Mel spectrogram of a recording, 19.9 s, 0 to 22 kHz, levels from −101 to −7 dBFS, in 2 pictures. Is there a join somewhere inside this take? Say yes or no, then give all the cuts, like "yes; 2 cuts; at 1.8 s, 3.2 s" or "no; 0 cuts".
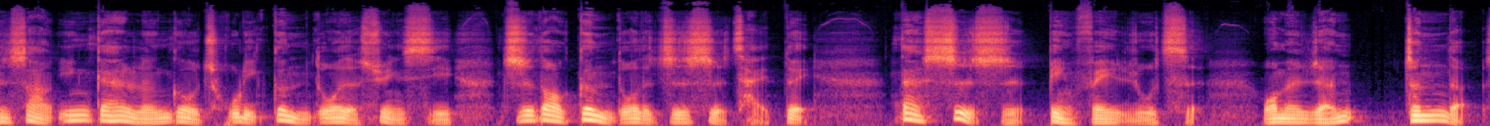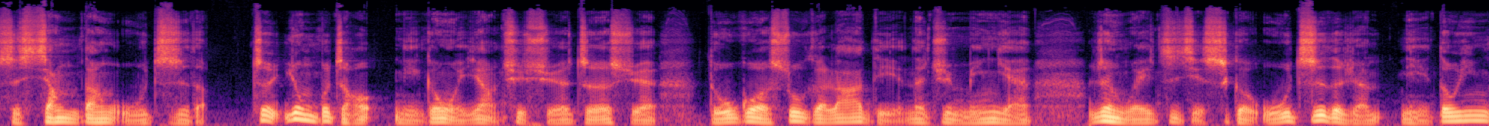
no; 0 cuts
